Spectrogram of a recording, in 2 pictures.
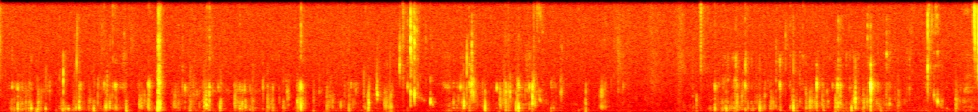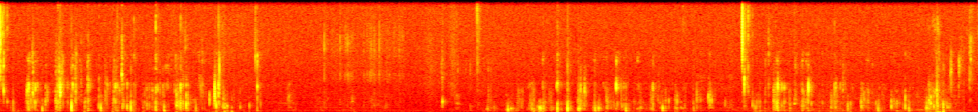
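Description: Person eating strawberry crepe cake: soft, wet chewing and mouth clicks in bouts, with a short lull about two-thirds of the way through.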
